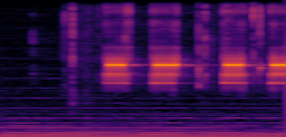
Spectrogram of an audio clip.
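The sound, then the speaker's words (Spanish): Crickets chirp in shrill, rhythmic bursts: four pulsed trills sound clearly over a steady low drone. “Mis grillos.”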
